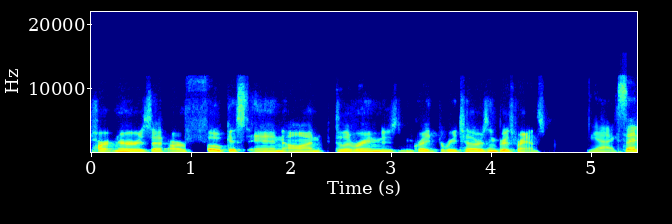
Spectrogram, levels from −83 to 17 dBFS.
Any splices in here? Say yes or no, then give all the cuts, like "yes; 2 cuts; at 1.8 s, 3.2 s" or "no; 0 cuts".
yes; 4 cuts; at 0.9 s, 2.4 s, 3.5 s, 4.1 s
